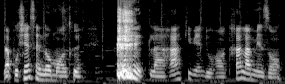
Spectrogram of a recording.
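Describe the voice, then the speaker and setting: A woman with a low voice narrates a film recap in a relaxed, chatty way. She pauses on fillers as she describes each scene. Faint music runs behind her. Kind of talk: casual spoken film recap.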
